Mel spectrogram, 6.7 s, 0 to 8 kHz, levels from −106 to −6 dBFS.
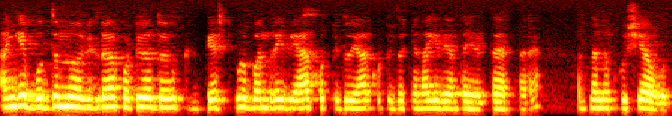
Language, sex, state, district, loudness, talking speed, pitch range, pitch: Kannada, female, Karnataka, Shimoga, -17 LUFS, 170 wpm, 200-230 Hz, 210 Hz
